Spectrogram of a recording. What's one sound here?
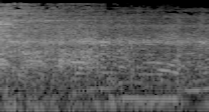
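A young man groans in pain.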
